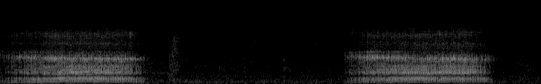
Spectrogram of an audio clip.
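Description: Two loud, rough, rattling snores on breathing in, separated by a quiet pause, in a small room.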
